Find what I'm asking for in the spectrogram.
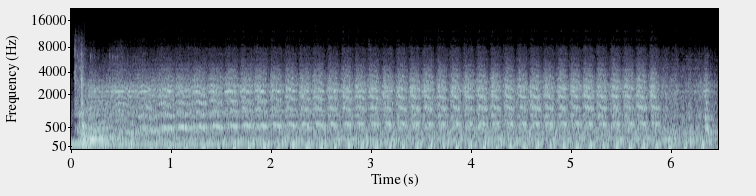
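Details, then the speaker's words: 1954 Minneapolis Moline UBU tractor during a tune-up (new plugs, wires, cap, rotor, points, condenser), ignition on, choke out: starter cranks evenly, about 220 compressions a minute, but never fires; no spark. Suspected cause a piece off the points touching the distributor floor. "Okay, I think I got it figured out. That little thing off from the off the points was touching the, call it the floor of the distributor."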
